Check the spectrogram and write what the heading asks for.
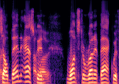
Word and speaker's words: Askren: So, Ben Askren has been all over the Twitter world. – Ben Askew, according to Michael Buffer. – Right. – Got his name wrong.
